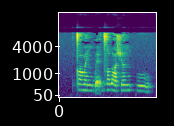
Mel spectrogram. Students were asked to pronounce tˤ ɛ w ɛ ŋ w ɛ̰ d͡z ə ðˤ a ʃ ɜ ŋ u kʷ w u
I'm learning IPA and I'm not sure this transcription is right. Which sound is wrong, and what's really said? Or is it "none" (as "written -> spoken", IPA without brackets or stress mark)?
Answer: a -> ʌ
